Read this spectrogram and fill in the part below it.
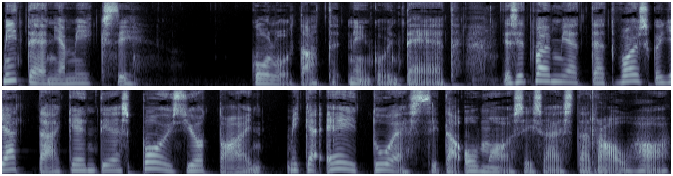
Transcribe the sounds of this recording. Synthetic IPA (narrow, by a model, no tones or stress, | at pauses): mit̪enjɑmiksi | kulṵt̪ɑ̰t̪nḭːŋkṵint̪ḛːt̪jɑsit̪ʋoimmiæt̪ːiæet̪ʋoiskojæt̪ːæːkent̪iespoisjot̪ɑinmikæʔeit̪uessit̪æ̰ʔomɑ̰ːsisæ̰ist̪æ̰rɑ̰uhɑ̰ː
